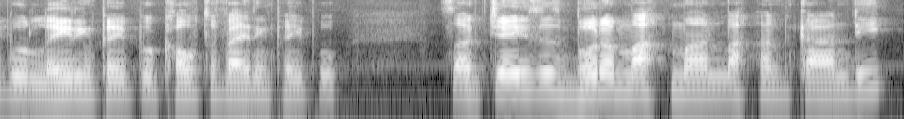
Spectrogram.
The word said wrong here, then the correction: Mahatma: What's his first name? Mahaman, Mahama. How do you say his first name? – Mahatma? I think it's Mahatma. – Yeah, Mahatma. Gandhi.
